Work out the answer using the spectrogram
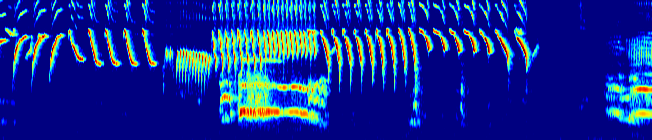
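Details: Canary singing in the rolling style, offered as a lure for silent canaries: bright descending whistles, a dense buzzy trill, then quick repeated swept notes, ending in a brief pause and faint softer notes.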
